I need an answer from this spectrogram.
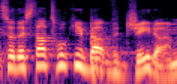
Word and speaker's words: Vegeta: it with me because we pronounce it as vegetta and so they start talking about Vegeta I'm like where's the J and then I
